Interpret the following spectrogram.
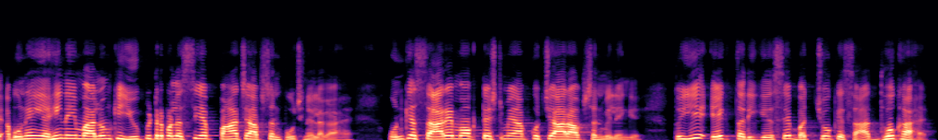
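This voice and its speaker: A man teaching exam preparation who pitches his study notes persuasively and speaks straight to the viewer. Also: dull audio. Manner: persuasive, addresses viewers directly. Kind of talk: promotional exam-prep talk.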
